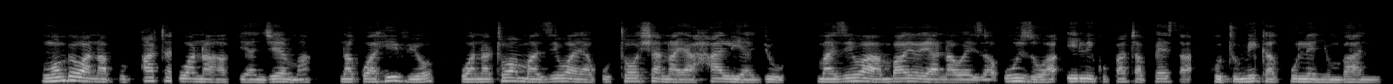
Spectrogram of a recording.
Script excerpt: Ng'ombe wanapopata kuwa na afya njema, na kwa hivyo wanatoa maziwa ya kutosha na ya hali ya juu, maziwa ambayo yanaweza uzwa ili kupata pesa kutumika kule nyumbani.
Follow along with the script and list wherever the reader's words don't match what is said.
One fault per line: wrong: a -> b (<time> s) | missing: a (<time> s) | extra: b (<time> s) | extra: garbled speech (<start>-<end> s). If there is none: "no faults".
no faults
